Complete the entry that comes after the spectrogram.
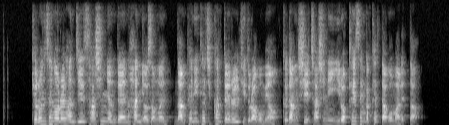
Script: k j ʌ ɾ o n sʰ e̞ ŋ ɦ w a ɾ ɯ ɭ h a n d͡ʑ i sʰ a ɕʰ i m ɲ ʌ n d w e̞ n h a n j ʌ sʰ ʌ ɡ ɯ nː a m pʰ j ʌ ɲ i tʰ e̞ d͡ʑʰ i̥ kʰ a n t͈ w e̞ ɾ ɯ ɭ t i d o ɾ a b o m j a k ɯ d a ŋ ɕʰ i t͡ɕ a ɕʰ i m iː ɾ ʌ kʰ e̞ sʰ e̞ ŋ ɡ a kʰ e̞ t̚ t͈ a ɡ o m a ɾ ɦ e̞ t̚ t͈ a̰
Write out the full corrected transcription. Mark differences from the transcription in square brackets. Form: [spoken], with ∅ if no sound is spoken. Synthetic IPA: k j ʌ ɾ o n sʰ e̞ ŋ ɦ w a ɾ ɯ ɭ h a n d͡ʑ i sʰ a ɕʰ i m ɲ ʌ n d w e̞ n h a n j ʌ sʰ ʌ [ŋ] ɯ nː a m pʰ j ʌ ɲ i tʰ e̞ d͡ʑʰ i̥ kʰ a n t͈ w e̞ ɾ ɯ ɭ t i d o ɾ a b o m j [ʌ] k ɯ d a ŋ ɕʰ i t͡ɕ a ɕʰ i [ɲ] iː ɾ ʌ kʰ e̞ sʰ e̞ ŋ ɡ a kʰ e̞ t̚ t͈ a ɡ o m a ɾ ɦ e̞ t̚ t͈ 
